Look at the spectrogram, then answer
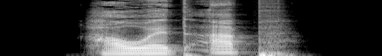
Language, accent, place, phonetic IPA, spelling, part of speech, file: German, Germany, Berlin, [ˌhaʊ̯ət ˈap], hauet ab, verb, De-hauet ab.ogg
- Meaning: second-person plural subjunctive I of abhauen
